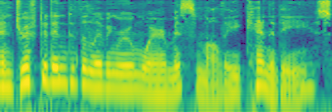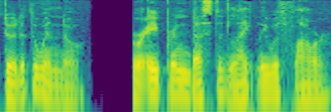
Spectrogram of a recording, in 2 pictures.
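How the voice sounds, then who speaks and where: Pitch swinging very widely, a man talks at a moderate speed with a somewhat breathy voice. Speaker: storyteller reading short stories aloud. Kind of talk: reading aloud. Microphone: recorded through phone.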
